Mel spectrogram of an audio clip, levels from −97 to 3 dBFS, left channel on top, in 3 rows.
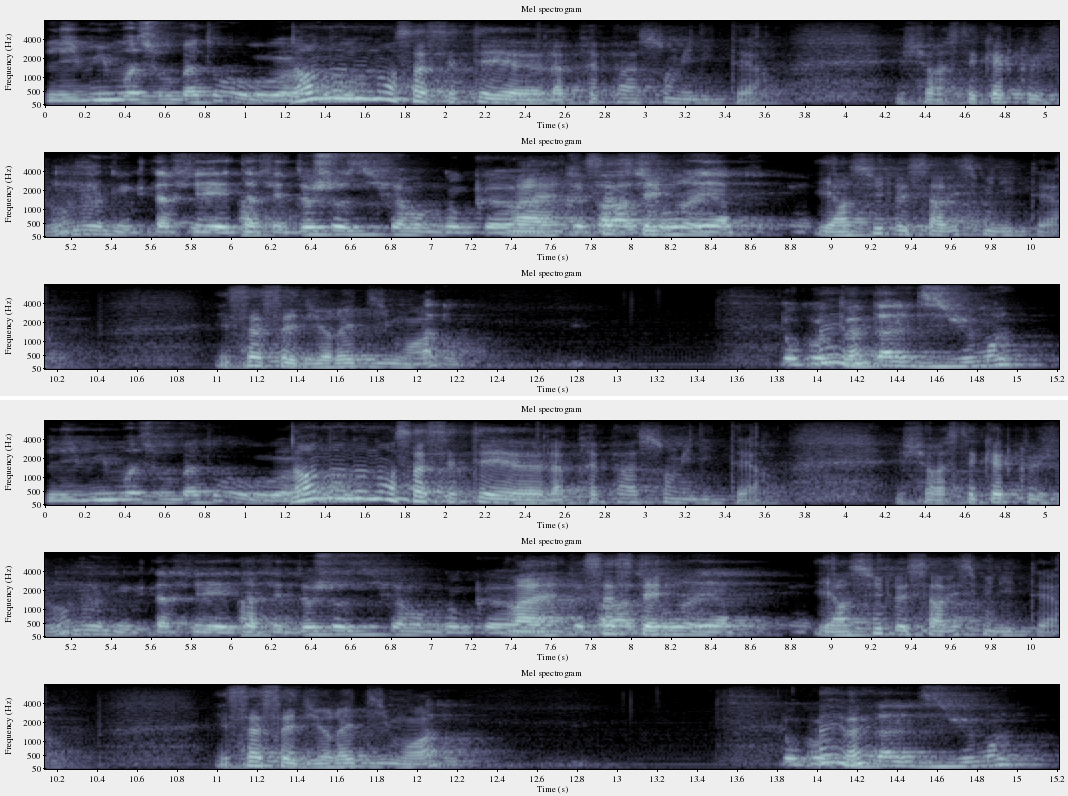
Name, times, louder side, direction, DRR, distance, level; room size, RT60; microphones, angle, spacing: voice 1, 0.0-1.6 5.1-8.5 8.8-8.9 12.0-12.1 13.8-15.0, left 2 dB, 70° left, 8 dB, 1.5 m, -29 dB
voice 2, 1.2-5.2 6.0-6.2 7.3-8.2 8.9-10.2 10.5-12.1 13.6-14.3, equal, 20° right, 7 dB, 1.8 m, -30 dB
19.5 x 15.5 x 8.5 m, 0.65 s
head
